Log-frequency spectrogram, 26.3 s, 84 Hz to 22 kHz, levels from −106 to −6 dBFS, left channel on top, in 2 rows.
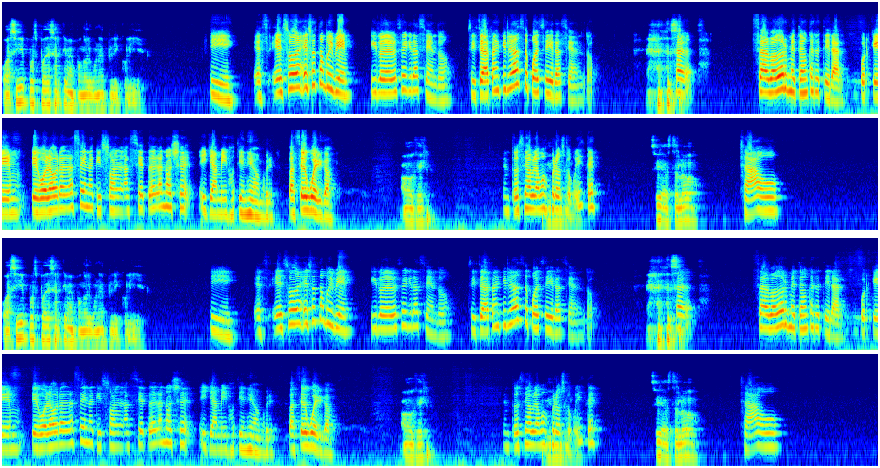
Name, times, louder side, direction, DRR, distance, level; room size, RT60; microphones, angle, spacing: voice 1, 0.0-2.1 9.7-10.2 19.1-19.6 21.3-21.7 22.9-23.6, left 1 dB, 10° left, 0.7 m, -41 dB
voice 2, 3.1-3.5 3.8-5.2 5.5-6.7 7.0-8.9 9.7-9.8 10.1-10.3 11.3-12.6 12.9-18.1 20.7-22.0 24.3-24.8, left 7 dB, 70° left, 0.4 m, -32 dB
sound 1, 12.5-20.8, left 1 dB, 45° right, 6.5 m, -63 dB
13.0 x 9.0 x 2.4 m
head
